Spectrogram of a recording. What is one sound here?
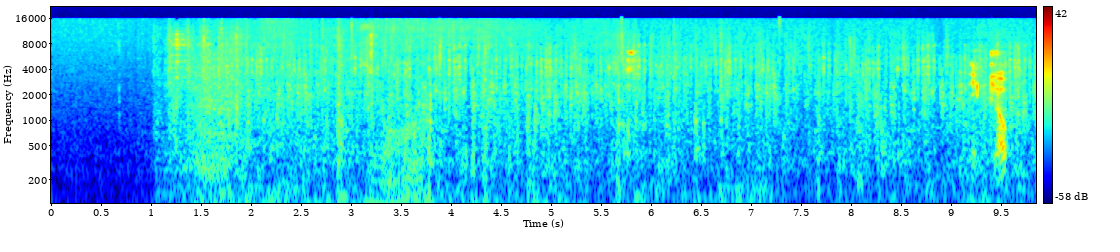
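A heavy lift rumbles steadily as it moves down.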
